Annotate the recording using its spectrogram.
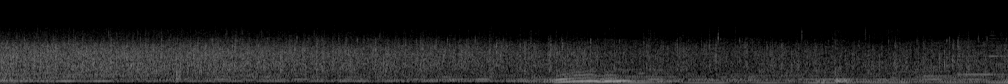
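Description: Slow altar-call music of sustained chords playing under congregation applause, which thins out over the first half; about halfway through a low note slides upward.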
